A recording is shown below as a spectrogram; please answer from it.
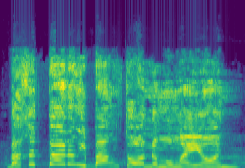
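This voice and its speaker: Young girlfriend, radio drama, very high voice, bright and tense, hurt, confrontational, faint music. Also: big pitch swings, fast, a faint crowd, full character voice. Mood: suspicious. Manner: emotional, pleading, confrontational. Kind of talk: Tagalog radio drama acting.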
